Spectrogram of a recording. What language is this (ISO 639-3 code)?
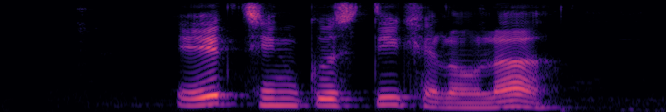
nep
